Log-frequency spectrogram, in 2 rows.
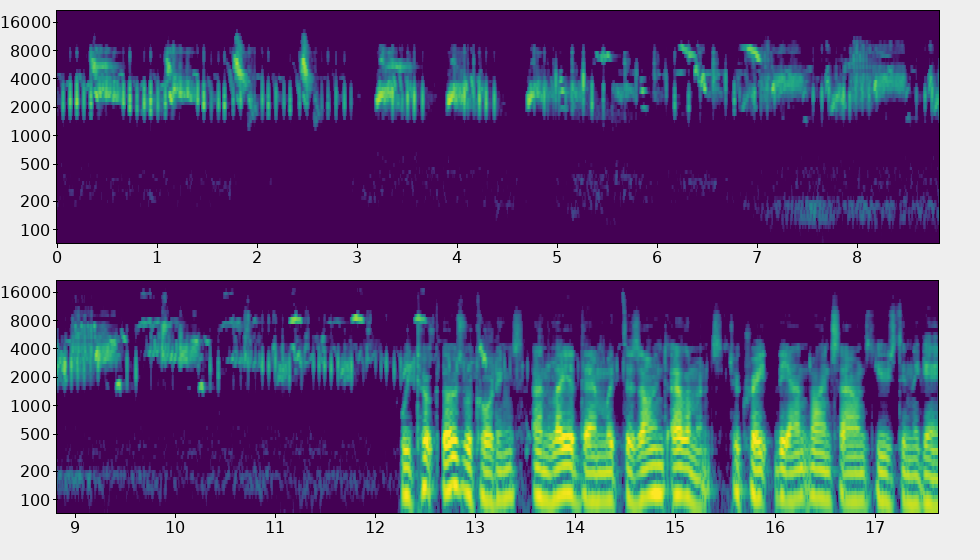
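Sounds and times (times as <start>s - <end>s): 
European starling calls of harsh clicks, rattles and squeaky whistles: 0.0s - 6.8s, 7.6s - 14.8s
speech: 12.3s - 17.6s.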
